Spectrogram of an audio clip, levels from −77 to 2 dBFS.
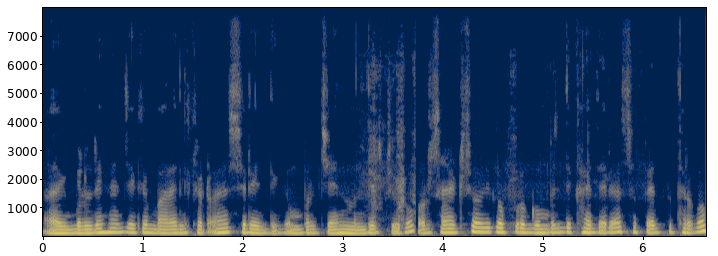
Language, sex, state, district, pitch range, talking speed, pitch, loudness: Marwari, male, Rajasthan, Churu, 125-145 Hz, 235 wpm, 135 Hz, -15 LUFS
